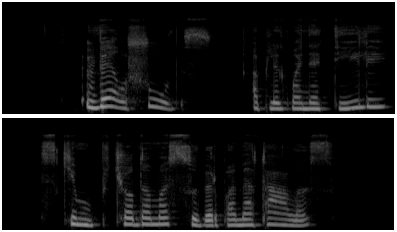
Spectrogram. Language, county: Lithuanian, Klaipėda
